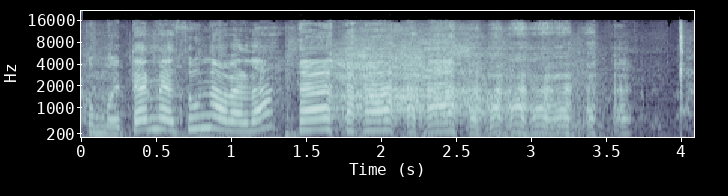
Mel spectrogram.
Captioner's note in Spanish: Risas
